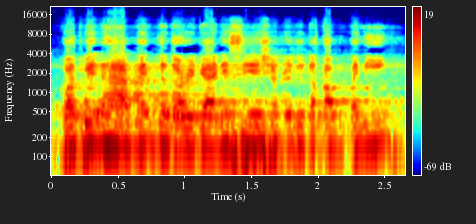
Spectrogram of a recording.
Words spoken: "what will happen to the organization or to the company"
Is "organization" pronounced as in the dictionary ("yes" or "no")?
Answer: no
